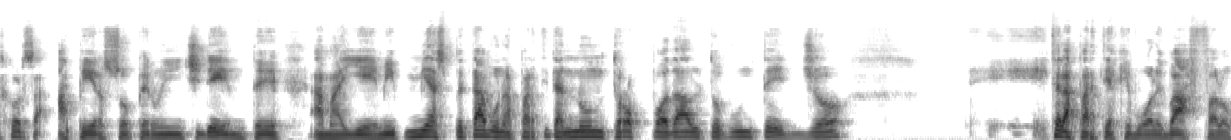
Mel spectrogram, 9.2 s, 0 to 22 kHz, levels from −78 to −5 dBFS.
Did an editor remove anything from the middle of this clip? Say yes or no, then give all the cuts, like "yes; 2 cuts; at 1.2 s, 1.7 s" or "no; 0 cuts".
yes; 1 cut; at 7.9 s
